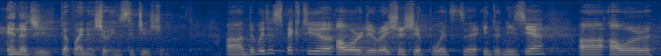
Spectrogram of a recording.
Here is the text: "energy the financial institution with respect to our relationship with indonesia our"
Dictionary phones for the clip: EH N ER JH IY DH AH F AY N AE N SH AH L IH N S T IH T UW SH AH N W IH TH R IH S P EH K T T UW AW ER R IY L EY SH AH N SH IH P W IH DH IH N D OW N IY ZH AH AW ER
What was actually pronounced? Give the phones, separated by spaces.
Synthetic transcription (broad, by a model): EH N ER JH IY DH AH F AY N AE N SH AH L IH N S T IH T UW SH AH N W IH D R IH S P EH K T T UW AW ER R IY L EY SH AH N SH IH P W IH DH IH N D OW N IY Z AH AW ER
